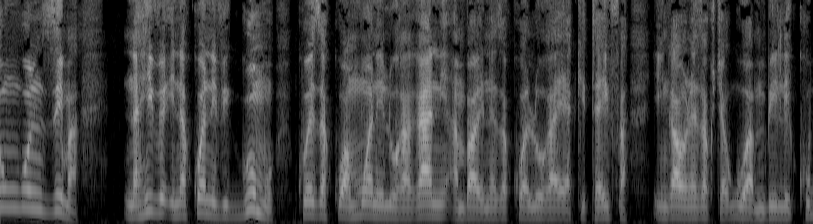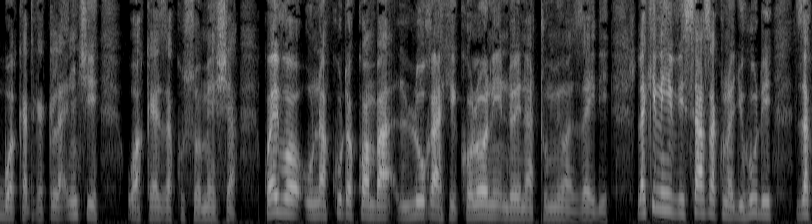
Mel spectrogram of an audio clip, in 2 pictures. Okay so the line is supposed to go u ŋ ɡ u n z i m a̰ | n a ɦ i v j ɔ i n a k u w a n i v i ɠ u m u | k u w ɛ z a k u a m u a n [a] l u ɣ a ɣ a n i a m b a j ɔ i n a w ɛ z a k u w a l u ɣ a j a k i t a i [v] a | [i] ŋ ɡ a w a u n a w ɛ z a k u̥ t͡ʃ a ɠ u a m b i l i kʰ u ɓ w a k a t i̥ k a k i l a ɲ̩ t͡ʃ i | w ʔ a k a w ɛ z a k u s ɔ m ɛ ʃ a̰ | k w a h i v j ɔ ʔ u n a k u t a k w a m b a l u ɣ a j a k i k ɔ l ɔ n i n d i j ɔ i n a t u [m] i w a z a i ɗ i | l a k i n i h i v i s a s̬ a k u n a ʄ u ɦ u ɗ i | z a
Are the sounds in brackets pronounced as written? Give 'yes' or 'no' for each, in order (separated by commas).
no, no, yes, yes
